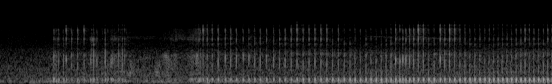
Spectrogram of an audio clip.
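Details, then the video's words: A sleeping 7-year-old female Neapolitan Mastiff named Bella snores indoors; a low, rough, fluttering rattle grows steadily louder over several seconds, with faint clicking texture. "NEAPOLITAN MASTIFF SNORING"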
